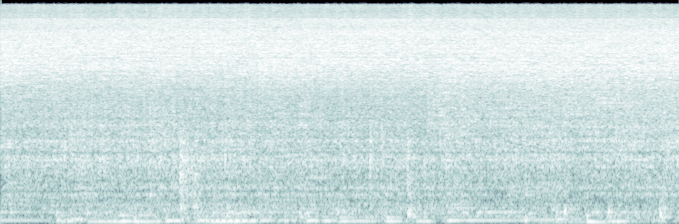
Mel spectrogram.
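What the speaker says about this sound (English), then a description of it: "and you should hear a really great sizzle." Shrimp hit a hot pan of canola oil and sizzle loudly for Pad Thai, a dense, steady hiss and crackle of frying that continues throughout, close and without talk.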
